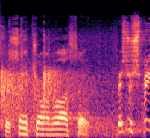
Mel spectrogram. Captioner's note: some Applause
